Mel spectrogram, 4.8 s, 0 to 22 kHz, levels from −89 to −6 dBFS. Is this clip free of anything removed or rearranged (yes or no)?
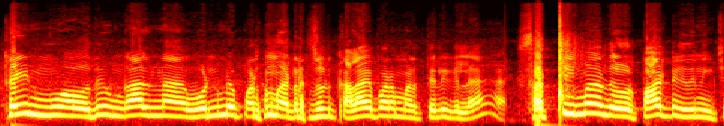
no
